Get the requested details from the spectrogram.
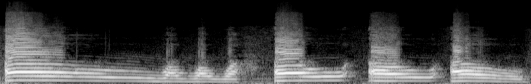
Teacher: When an American speaker makes an O, we end the vowel with a small W sound. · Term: hidden W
